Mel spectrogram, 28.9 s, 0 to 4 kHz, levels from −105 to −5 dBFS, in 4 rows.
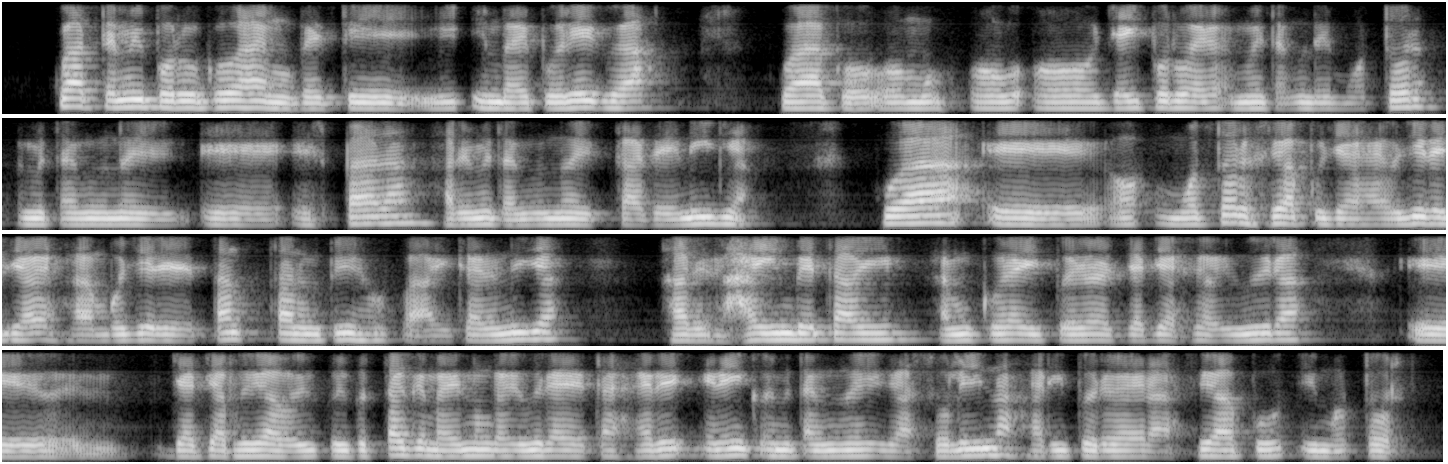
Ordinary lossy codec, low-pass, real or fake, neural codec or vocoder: none; 3.6 kHz; real; none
